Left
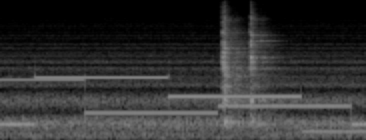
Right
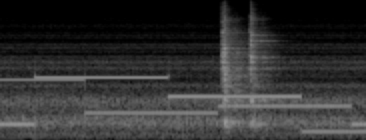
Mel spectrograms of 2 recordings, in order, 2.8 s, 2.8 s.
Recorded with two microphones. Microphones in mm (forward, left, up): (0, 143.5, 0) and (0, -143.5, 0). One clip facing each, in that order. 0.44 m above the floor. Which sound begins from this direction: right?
A door slam, at 1.7 s.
